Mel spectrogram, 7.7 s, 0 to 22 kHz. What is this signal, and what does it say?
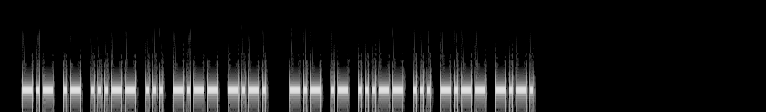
Morse code, heard as a keyed tone, about 34 wpm, 700 Hz. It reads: KA3SYC KA3SYC
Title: USA Call Signs Repeated 2x 35wpm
